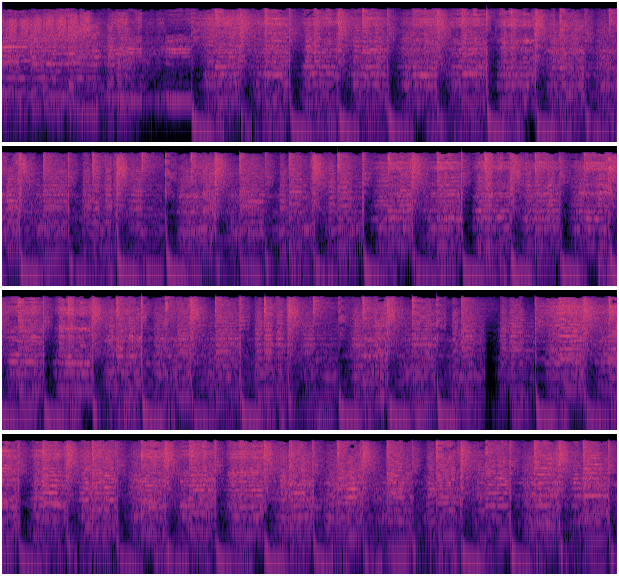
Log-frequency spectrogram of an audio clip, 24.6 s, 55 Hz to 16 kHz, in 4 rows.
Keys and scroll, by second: 7.6 space, 8.5-14.3 space, 16.0 space, 22.3 space.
